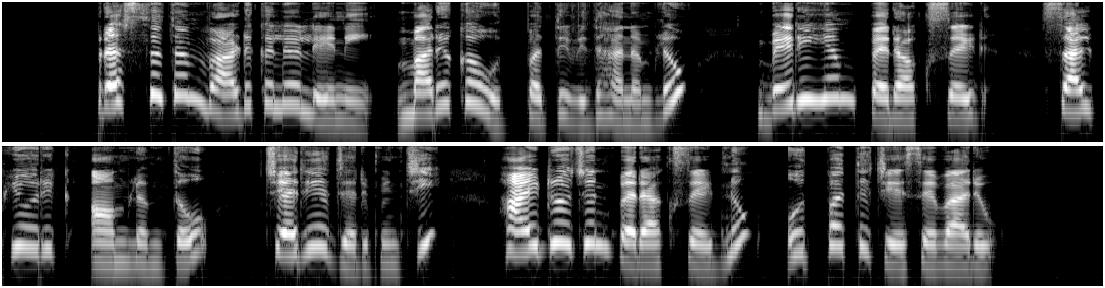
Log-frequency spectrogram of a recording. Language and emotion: Telugu, neutral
